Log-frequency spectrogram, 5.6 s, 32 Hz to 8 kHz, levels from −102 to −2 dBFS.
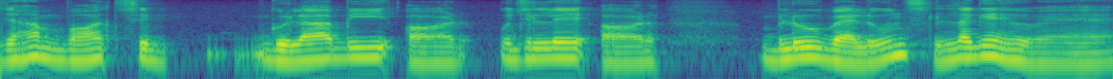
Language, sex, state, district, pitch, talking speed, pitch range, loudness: Hindi, male, Bihar, Patna, 125 Hz, 130 wpm, 105-140 Hz, -19 LUFS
